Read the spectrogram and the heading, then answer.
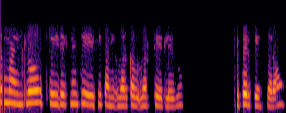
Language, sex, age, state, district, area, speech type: Telugu, female, 18-30, Telangana, Medchal, urban, conversation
